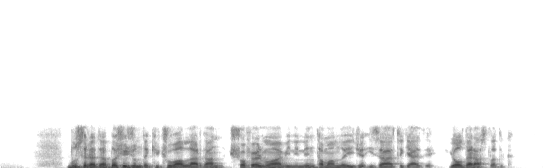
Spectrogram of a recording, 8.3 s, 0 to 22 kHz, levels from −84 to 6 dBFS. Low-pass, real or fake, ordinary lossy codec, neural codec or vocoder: 5.4 kHz; real; Opus, 24 kbps; none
